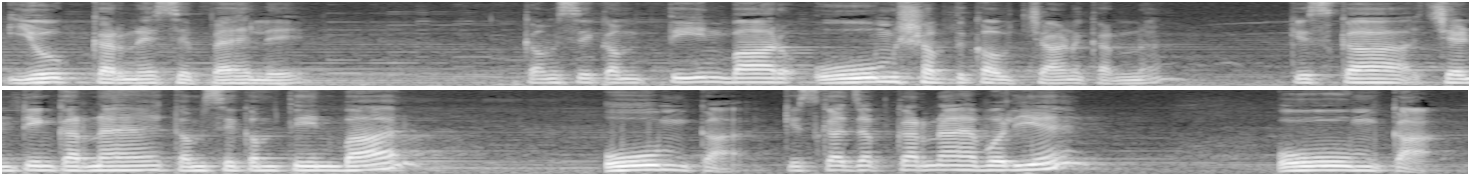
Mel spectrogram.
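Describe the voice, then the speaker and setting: A man with an Indian accent leading a yoga class, chanting mantras slowly and correcting the students' pronunciation. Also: on the high side, warm tone, faint music behind. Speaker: yoga teacher.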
